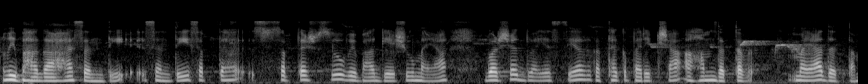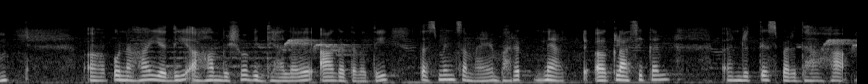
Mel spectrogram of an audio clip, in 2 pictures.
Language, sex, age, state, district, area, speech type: Sanskrit, female, 18-30, Maharashtra, Thane, urban, spontaneous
